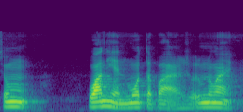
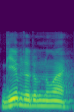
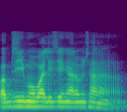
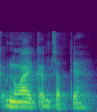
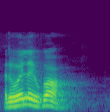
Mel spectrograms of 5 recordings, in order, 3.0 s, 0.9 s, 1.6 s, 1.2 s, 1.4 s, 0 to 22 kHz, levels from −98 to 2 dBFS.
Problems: none marked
